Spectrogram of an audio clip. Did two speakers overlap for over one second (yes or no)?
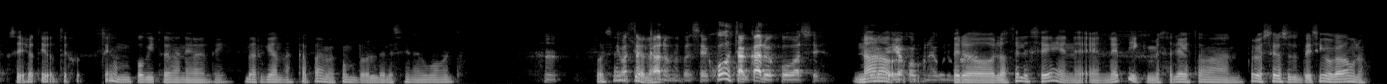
yes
